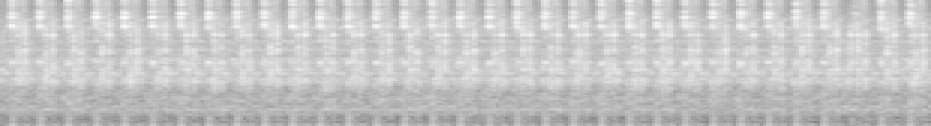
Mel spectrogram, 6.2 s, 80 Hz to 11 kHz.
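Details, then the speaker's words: Brand-new Stirling Kit hot bulb horizontal mill engine (9" cast iron flywheel) on its first start out of the box at 74°F room temperature, mixture richened. It gives crisp, even chuffs a little under two per second over a steady clatter, water pump and check valves working. Normal running. "we starting to get water flow our water pump is working our check valves are working what an incredible brand new engine listen to it"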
